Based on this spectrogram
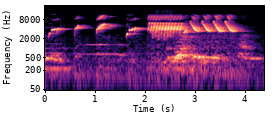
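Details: Canary in breeding mood singing a tutor song for young canaries: short clear whistled notes with brief gaps, then a sudden dense rattling roll that breaks into four or five looping downslurred whistles.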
